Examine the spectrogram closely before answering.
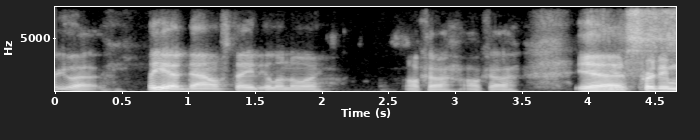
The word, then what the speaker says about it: Illinois: Is there any other major city in is it Illinois or Illinois? So I always say Illinois, but No, you do not pronounce the S.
